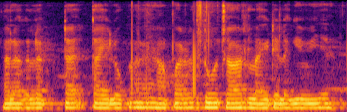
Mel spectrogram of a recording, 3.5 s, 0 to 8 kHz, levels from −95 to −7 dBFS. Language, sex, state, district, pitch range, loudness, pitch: Hindi, male, Uttar Pradesh, Shamli, 115-120 Hz, -16 LUFS, 115 Hz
